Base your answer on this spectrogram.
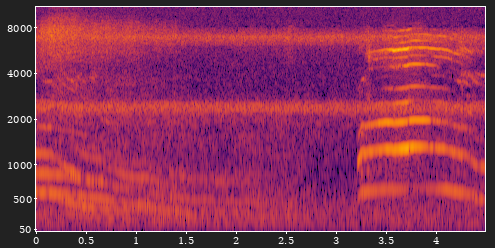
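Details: Night-time fight between cats: a drawn-out yowl sinks and fades, followed after a short pause by a sudden loud, strained howl that swells and wavers, with a constant shrill background whine.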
